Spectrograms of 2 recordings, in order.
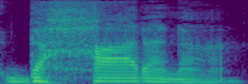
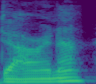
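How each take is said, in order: First: The first consonant has an audible breathy puff. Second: The first consonant has no breathy puff. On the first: The speaker calls it right. "More technically, you say it's dharana" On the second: The speaker calls it wrong. "Sometimes you hear people say dharana"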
